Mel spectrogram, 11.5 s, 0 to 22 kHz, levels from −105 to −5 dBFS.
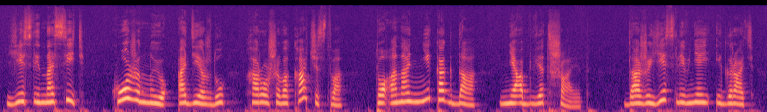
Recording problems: hiss; faint; throughout; 30 dB below the speech

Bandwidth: 18 kHz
